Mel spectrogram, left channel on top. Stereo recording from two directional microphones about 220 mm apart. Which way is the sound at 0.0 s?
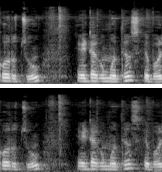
20° left (ahead or behind).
